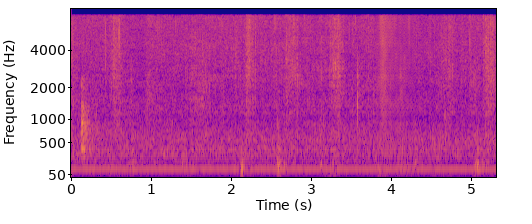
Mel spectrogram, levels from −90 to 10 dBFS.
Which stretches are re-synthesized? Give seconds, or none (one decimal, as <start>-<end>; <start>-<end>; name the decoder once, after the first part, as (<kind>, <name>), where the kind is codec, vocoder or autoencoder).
3.8-4.3 (vocoder, Vocos)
